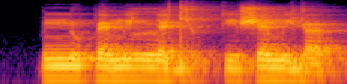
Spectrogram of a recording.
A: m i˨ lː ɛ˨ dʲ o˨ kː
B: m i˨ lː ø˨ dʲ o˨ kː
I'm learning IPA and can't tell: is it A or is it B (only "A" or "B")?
A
